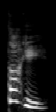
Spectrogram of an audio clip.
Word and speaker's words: Tahi: Try putting your tongue between your teeth when saying it. Tote, which means salt. Tiki, which means fetch. Tahi, which means 1.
